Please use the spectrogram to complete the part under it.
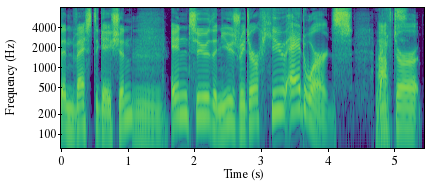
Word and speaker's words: Huw: No, it's Hugh is how you say it.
